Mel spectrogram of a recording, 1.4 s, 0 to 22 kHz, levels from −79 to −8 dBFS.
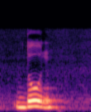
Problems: none marked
